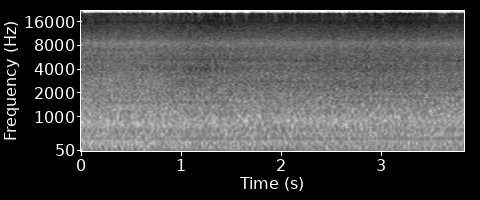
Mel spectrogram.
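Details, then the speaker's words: 8.1 Vortec V8 in an RV/motorhome, running with no fan blade fitted during radiator cleaning: steady even idle with constant hum and airy hiss, no knocks or misses; quiet, smooth, healthy engine. "you see we got no fan blade fairly quiet smooth engine"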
